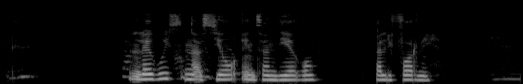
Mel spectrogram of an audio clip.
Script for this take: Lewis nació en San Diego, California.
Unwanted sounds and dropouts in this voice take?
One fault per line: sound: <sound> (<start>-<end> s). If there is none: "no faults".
no faults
